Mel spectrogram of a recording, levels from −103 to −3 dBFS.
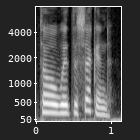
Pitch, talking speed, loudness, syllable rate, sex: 215 Hz, 210 wpm, -14 LUFS, 5.3 syllables/s, female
